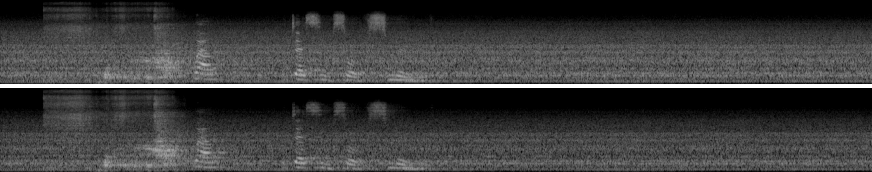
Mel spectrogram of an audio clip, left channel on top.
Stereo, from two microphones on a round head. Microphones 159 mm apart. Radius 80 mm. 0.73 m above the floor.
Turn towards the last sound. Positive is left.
turn(degrees=40)  # may be behind; listen again after turning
